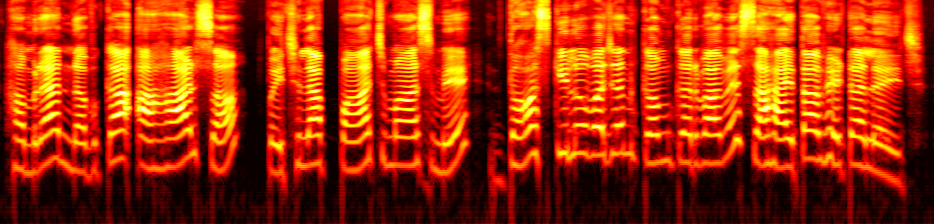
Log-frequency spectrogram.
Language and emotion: Maithili, happy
